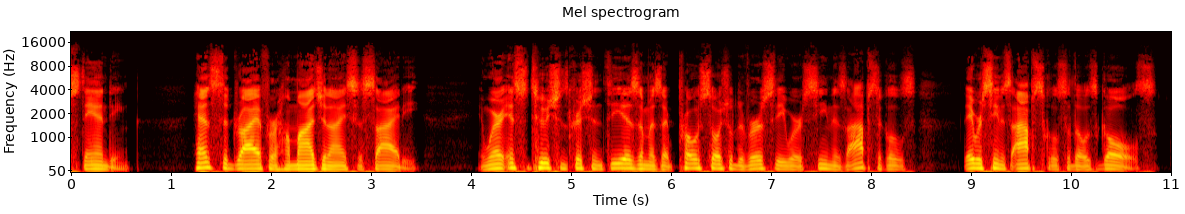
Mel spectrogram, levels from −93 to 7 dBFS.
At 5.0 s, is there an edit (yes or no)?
yes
